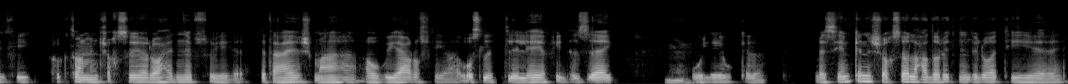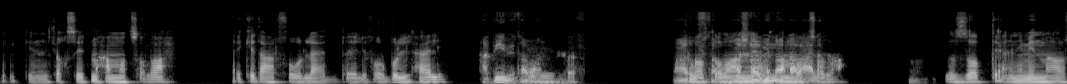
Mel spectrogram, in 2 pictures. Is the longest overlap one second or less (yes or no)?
no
